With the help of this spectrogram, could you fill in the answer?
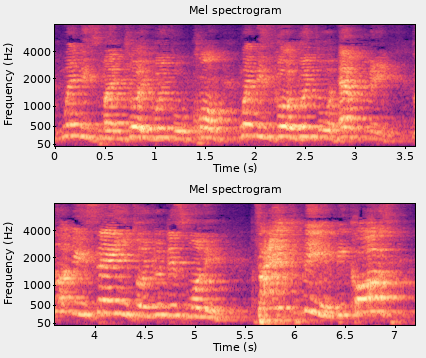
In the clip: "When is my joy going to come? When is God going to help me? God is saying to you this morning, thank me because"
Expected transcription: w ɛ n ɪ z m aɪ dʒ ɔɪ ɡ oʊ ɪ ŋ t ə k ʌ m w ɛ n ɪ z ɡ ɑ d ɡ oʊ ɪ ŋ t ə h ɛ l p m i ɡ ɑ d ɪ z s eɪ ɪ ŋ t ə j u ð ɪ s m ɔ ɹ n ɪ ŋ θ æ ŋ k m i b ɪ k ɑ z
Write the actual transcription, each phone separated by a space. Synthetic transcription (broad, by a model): w ɛ n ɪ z m aɪ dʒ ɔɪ ɡ oʊ ɪ ŋ t ə k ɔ m w ɛ n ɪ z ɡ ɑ ɡ oʊ ɪ ŋ t ə h ɛ l p m i ɡ ɑ d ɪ s eɪ ɪ ŋ t ə j u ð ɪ s m ɔ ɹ n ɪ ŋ t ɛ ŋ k m i b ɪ k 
